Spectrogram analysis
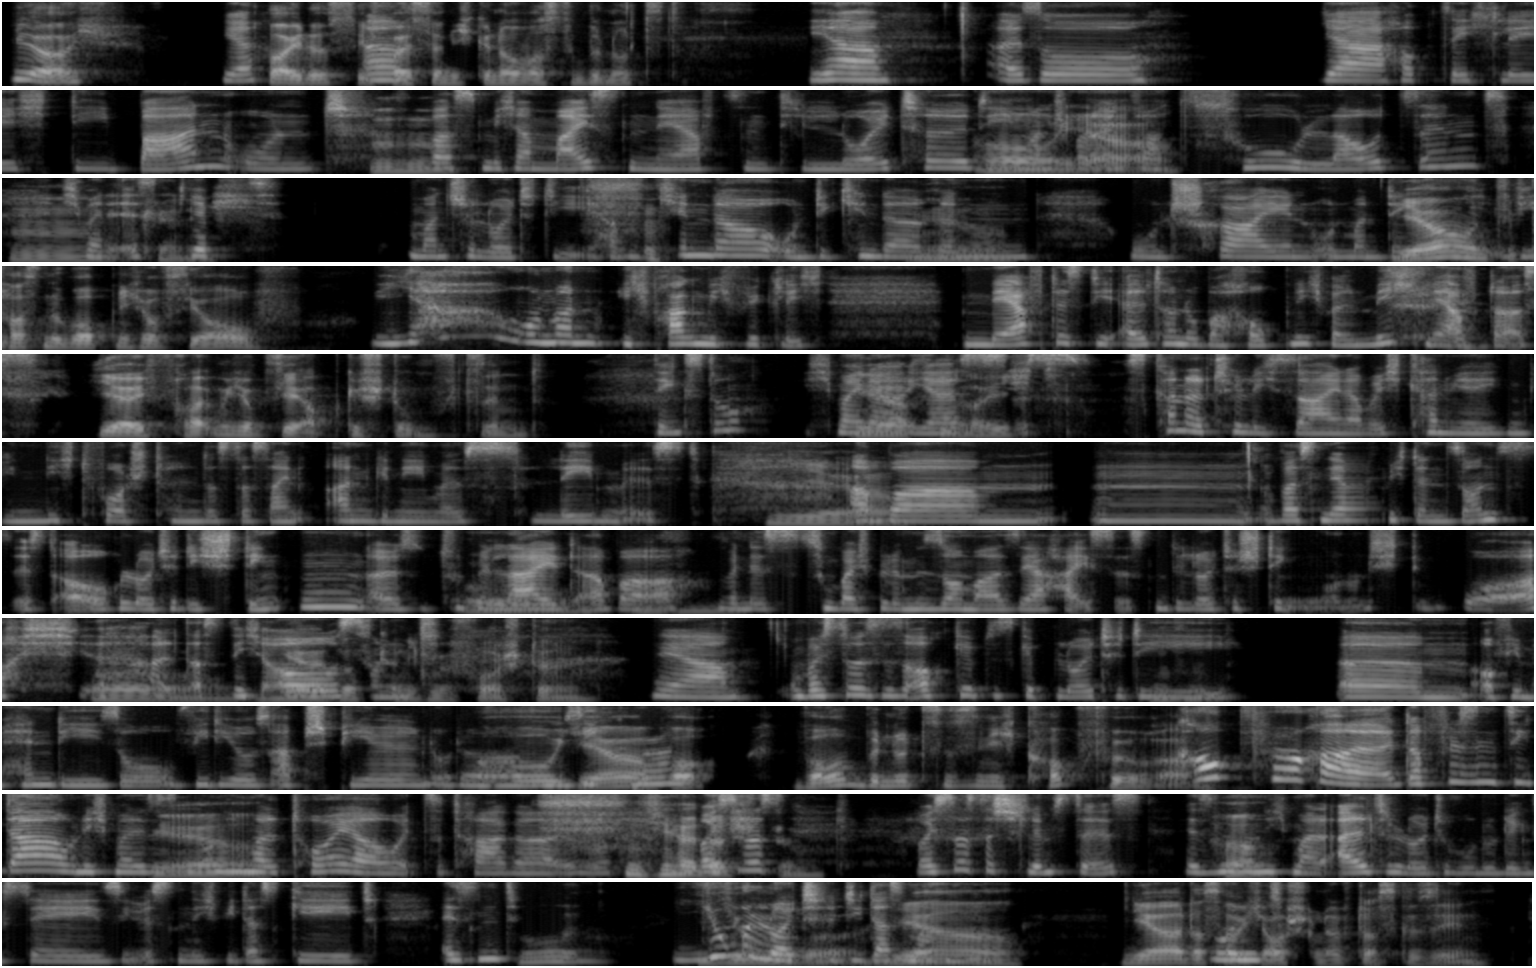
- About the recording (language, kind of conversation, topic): German, unstructured, Was ärgert dich an öffentlichen Verkehrsmitteln am meisten?
- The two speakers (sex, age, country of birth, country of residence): female, 30-34, United States, United States; male, 25-29, Germany, United States
- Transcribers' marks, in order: stressed: "zu"; chuckle; surprised: "Ja"; chuckle; disgusted: "boah, ich, äh, halte das nicht aus"; put-on voice: "Kopfhörer"; chuckle; laughing while speaking: "Ja"; other noise; "Jüngere" said as "Jungere"; stressed: "junge"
